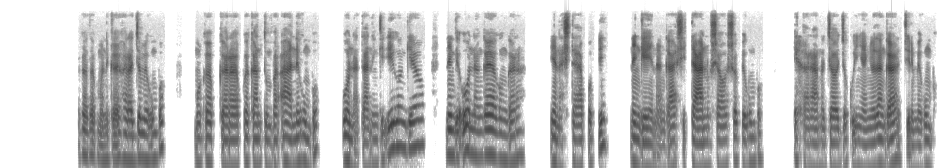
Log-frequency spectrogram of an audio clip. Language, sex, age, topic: Oshiwambo, male, 18-24, finance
